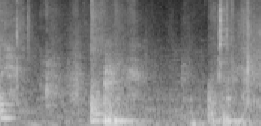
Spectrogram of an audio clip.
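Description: Cardboard shipping box being handled: soft scuffs and a brief low sound about a second in, then a sharp tap near the end.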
